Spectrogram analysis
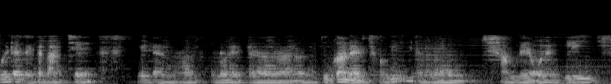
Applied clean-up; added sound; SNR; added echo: neural separator model SepFormer DNS4.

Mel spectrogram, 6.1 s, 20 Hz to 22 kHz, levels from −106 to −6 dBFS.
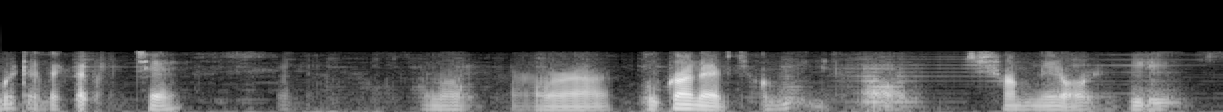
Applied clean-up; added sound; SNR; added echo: neural separator model SepFormer WHAMR!.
